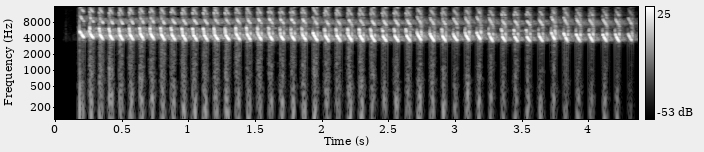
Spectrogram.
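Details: Master recording of a Grey-headed canary-flycatcher (cililin) singing rough, loud bursts, used to train other songbirds. One unbroken, very high, fast trill of crisp repeated notes runs steadily through the whole stretch.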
